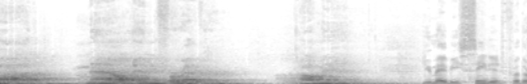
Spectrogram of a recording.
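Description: A man speaks solemnly through a microphone.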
